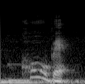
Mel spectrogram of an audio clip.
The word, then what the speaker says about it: Kobe: Was inspired by Japanese word because we pronounce it Kobe, not Kobe.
